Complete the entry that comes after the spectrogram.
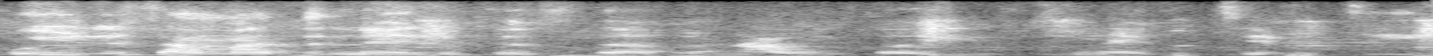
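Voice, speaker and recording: A woman's voice: fairly low pitch, slight background noise, rough recording. Chatty Southern woman on a livestream. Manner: chatty and quick, interjecting. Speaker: co-host of a couples livestream. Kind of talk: casual livestream chat.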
